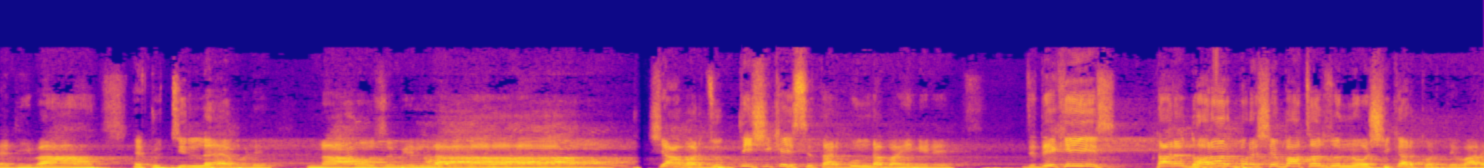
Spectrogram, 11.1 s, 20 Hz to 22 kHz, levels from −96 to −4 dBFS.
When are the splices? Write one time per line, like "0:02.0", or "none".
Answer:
0:04.7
